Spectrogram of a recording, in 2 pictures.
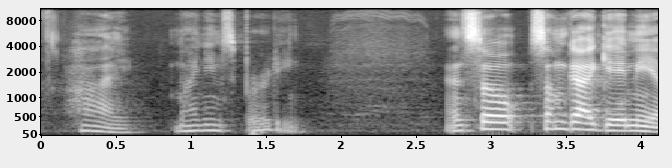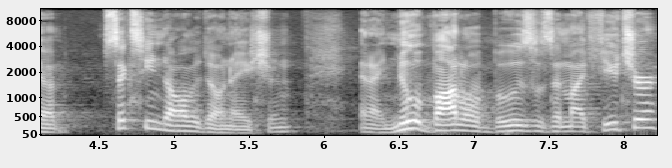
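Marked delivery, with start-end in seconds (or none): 0.2-1.7 soft, calm, tiny little voice. Retelling how someone introduced themself at the street corner, Birdie's calm, tiny little voice. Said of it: "this really calm, tiny little voice say".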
